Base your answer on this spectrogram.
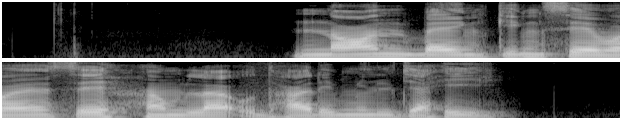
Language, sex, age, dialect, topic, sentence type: Chhattisgarhi, male, 25-30, Western/Budati/Khatahi, banking, question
